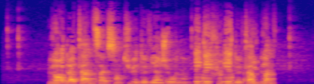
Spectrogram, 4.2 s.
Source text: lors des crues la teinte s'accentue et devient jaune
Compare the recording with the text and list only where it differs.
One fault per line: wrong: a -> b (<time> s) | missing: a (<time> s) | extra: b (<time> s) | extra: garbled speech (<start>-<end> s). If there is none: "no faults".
missing: des crues (0.9 s)
extra: garbled speech (2.6-3.7 s)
